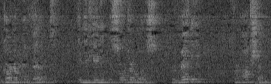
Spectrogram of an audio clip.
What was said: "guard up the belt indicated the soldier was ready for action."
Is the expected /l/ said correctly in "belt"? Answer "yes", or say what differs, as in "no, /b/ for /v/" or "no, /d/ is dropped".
no, /n/ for /l/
